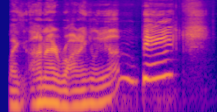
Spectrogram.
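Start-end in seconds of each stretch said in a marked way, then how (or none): 1.1-2.1 very high squeaky mimicry; mocking his voice. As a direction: mimic him in a high falsetto. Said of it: "You can hear it in his voice too".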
